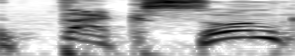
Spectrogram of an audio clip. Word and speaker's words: Tucson: Hyundai Tucson или Таксон, как пишется, э, Jeep Compass, Jeep Renegade, американские машины, Mazda CX-5 и Mitsubishi Eclipse Cross.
